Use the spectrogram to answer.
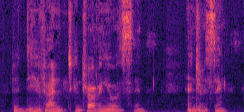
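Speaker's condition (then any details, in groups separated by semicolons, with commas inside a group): Multiple system atrophy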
